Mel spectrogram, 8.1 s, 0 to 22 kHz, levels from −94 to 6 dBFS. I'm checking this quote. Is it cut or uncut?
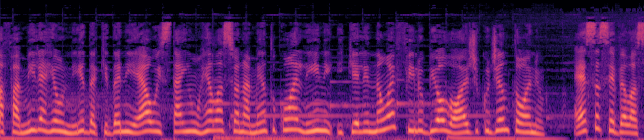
uncut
